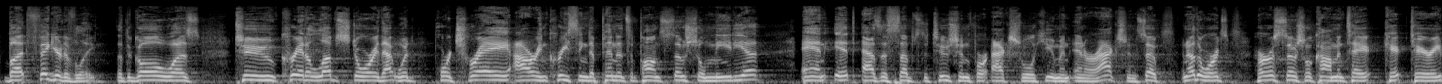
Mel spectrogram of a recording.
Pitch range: 150-180 Hz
